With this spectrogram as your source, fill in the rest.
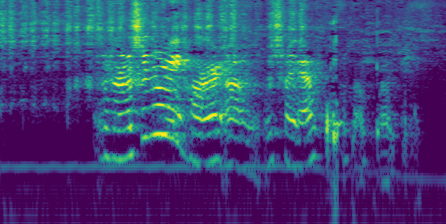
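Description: A young girl hums in a wavering voice close by.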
